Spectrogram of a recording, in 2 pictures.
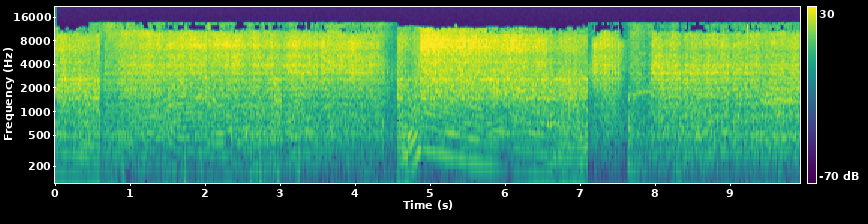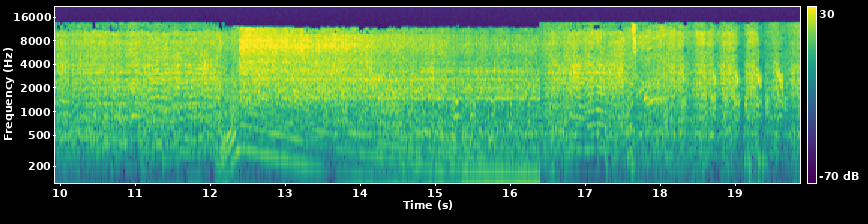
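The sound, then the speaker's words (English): Loud motorcycle engines on a muddy track rev repeatedly, pitch climbing and dropping in a series of throttle bursts over a constant mechanical roar, with no talking. “Clearly, that one bike needs a tune-up, clearly. Throwing spark plugs, revs and Wilton flowers.”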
